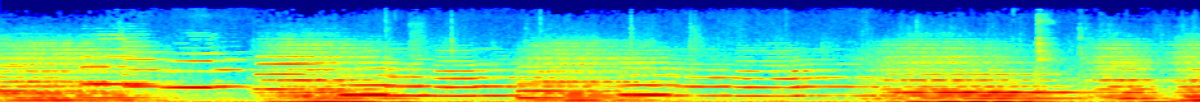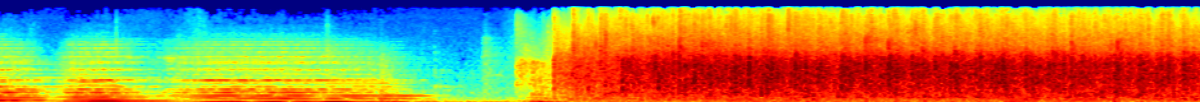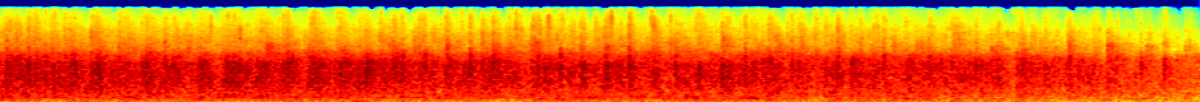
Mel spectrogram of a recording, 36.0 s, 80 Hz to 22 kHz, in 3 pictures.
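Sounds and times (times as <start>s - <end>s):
audience applauding: 17.1s - 36.0s.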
